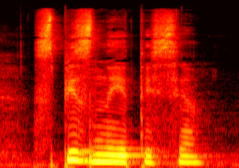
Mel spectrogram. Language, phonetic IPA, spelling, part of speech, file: Ukrainian, [sʲpʲizˈnɪtesʲɐ], спізнитися, verb, Uk-спізнитися.ogg
- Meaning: to be late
